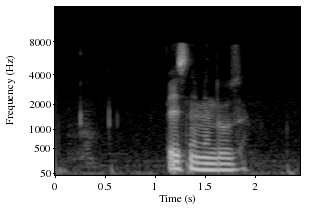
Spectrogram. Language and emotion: Russian, neutral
